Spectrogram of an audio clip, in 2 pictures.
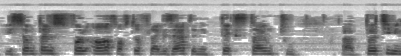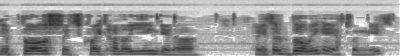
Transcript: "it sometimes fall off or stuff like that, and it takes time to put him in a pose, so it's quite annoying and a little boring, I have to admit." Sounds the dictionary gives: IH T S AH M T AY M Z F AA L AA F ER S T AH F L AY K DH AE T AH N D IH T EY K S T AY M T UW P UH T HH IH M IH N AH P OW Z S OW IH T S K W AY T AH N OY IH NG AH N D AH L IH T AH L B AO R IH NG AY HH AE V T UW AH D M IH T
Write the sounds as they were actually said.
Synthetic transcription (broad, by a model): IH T S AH M T AY M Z F AA L AA F ER S T AH F L AY K DH AE T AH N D IH T EY K S T AY M T UW P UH T HH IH M IH N AH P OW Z S OW IH T S K W AY T AH N OY IH NG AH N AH AH L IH T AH L B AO IH NG AY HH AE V T UW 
